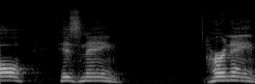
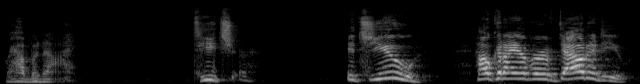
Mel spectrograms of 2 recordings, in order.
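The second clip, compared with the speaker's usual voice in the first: starts hushed, builds to a loud, high cry; yelling out in recognition; 5 semitones higher, 7 dB louder than usual. Acted. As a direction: let stunned recognition swell into an outcry. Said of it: "she yells out".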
